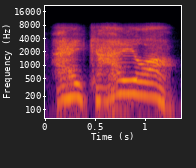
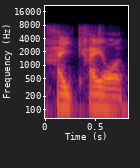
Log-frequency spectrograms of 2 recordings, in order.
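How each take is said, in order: First: High, drawn-out, slow squeal of Hey, Kayla with the pitch far up; Iconics-style scream. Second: Said in the usual way. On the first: Retold or imitated. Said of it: "my best Iconic and go". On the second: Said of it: "pull off the screaming".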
